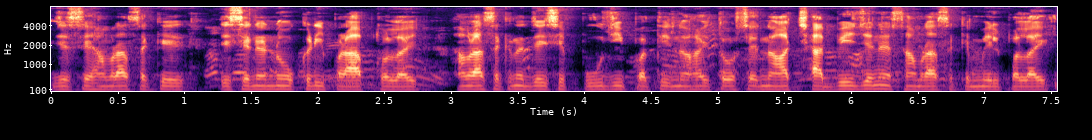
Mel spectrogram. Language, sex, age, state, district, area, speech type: Maithili, male, 30-45, Bihar, Muzaffarpur, rural, spontaneous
